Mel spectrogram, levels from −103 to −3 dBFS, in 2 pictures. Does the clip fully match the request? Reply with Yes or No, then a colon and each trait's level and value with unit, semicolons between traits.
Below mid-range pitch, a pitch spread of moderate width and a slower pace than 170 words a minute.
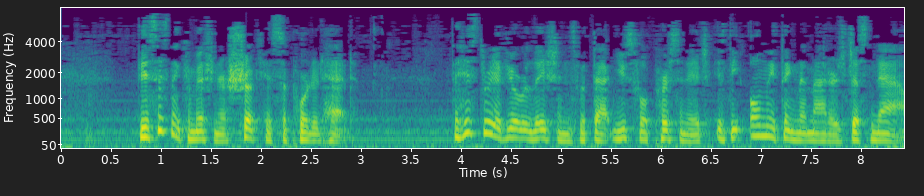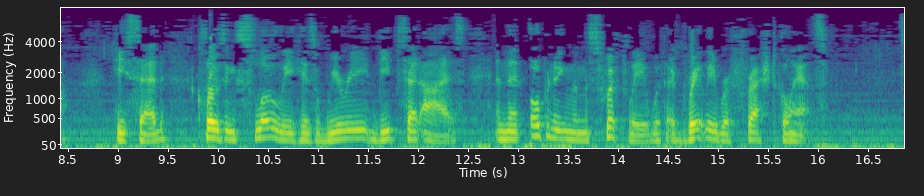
Yes: low, 120 Hz; average, 4.0 semitones; average, 155 wpm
